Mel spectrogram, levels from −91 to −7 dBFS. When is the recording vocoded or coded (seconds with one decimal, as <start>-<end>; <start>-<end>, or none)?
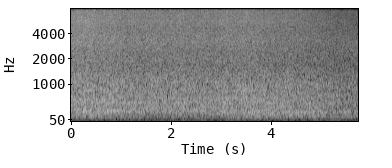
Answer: none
